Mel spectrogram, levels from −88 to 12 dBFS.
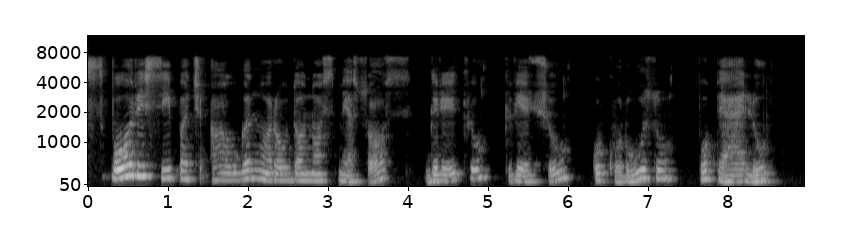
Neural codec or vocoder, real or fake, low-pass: none; real; 7.2 kHz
